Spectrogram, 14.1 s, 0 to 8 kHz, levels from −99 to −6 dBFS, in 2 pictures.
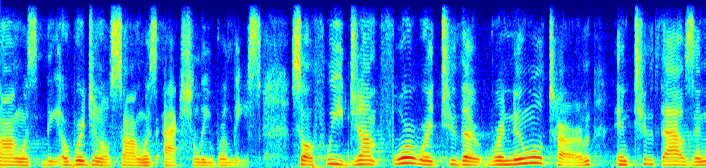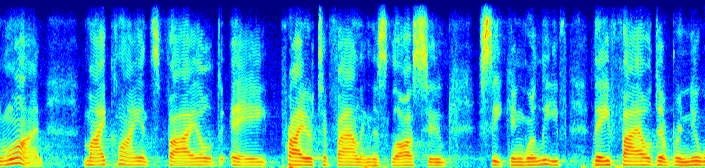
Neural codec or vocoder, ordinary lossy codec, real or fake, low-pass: none; Opus, 16 kbps; real; 7.2 kHz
